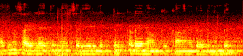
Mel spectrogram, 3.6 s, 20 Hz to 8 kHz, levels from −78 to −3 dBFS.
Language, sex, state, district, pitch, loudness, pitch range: Malayalam, male, Kerala, Kollam, 110 Hz, -16 LUFS, 110-115 Hz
